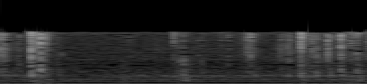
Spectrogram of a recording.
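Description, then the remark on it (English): Quiet typing on a computer keyboard in short irregular bursts of clicks, a few key taps clustered near the start and more toward the end, heard alone with no voices. “No, I'm typing here.”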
